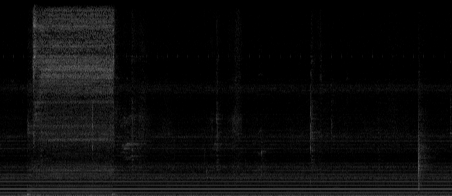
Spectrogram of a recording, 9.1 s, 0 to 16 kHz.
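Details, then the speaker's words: Porsche Cayenne V6 diesel with no-power limp mode after DPF cleaning, engine off during diagnostic actuator test: relay click, then steady low electric hum with faint whine from the auxiliary fuel pump; working normally. "I can hear the office for auxiliary fuel pump it's working you hear it that's the relay it's working that's for the auxiliary fuel pump"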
